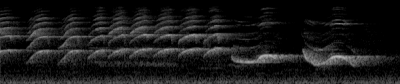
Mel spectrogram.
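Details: Laughingthrush song: a quick run of about eight short upward-sweeping whistles, then looping, warbled whistled notes that rise and fall.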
